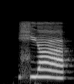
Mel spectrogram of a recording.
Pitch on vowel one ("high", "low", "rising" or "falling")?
falling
